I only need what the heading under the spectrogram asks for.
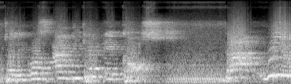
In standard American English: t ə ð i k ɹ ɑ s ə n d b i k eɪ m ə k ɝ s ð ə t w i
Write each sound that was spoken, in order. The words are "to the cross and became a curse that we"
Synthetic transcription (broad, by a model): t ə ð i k ɑ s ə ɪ b i k eɪ m ə k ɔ s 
